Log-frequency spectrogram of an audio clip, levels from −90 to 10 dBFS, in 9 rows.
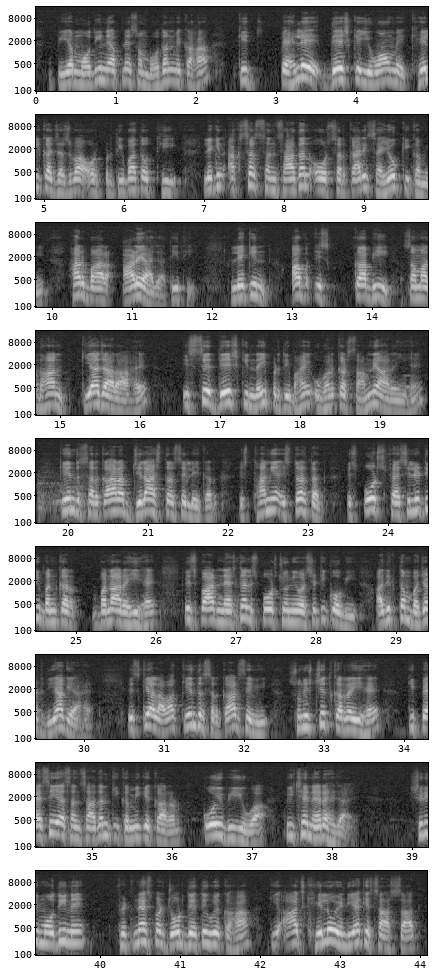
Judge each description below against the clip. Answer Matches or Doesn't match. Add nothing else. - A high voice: Doesn't match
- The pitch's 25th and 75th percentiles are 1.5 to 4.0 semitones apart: Doesn't match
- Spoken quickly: Doesn't match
